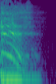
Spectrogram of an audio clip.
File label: "uh" scratch; ooh ahh; uh um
